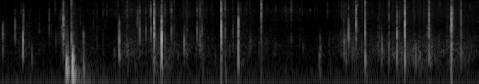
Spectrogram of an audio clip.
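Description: A fingertip presses and crinkles the top of a clear plastic bag of loose cream plastic faux pearl beads standing upright on cloth. The result is a quiet series of sharp, bright crinkles and crackles in irregular clusters, with a few soft low thumps as the bag is pressed.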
